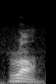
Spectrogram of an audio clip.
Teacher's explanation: করবেন করবেন র এখানে মাখরাজে বলা হয়েছে জিহ্বার আগার উল্টাপিঠ অর্থাৎ আপনার জিহ্বার আগা আগার আগার যে পিঠটা আছে এটাকে একটু উল্টা করে তারপরে উপরের তালুর সঙ্গে লাগাবেন র এরকম উচ্চারণ করবেন র র র 11 নাম্বার মাখরাজ বলা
